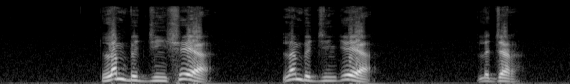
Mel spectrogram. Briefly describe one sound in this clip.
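A man speaks clearly and slowly in short phrases close to a microphone.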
